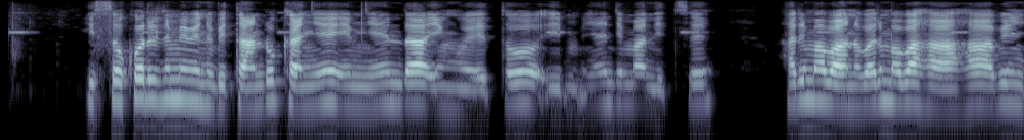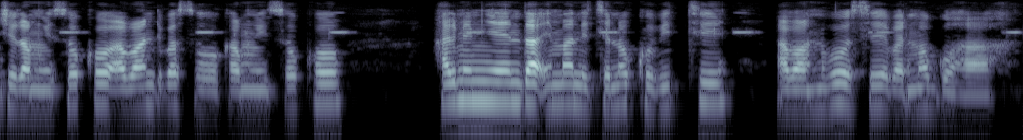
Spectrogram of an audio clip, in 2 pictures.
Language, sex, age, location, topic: Kinyarwanda, female, 50+, Kigali, finance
